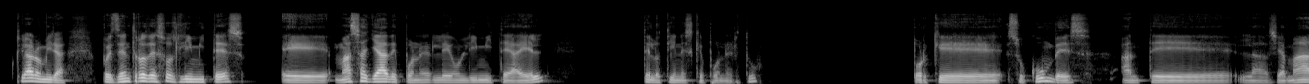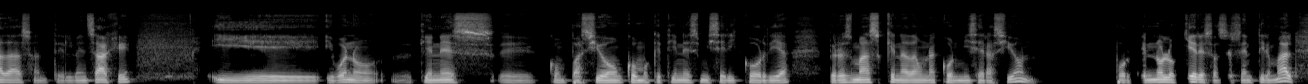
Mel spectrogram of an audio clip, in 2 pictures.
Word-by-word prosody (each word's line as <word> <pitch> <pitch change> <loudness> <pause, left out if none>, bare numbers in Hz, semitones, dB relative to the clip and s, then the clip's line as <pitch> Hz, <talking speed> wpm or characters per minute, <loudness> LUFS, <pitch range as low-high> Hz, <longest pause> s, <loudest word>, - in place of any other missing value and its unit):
Claro, 150 -3 +6
mira, 105 -6 +3 0.3
pues 115 -3 +2
dentro 140 +5 +6
de 140 - +7
esos 135 -2 +1
límites, 120 +2 +2 0.3
eh, 95 -2 +3
más 130 +8 +2
allá 130 -3 +8
de 120 - +2
ponerle 100 0 -2
un 100 0 -3
límite 95 -3 -2
a 85 - +1
él, 95 - +1 0.9
te 110 - -1
lo 95 -2 -2
tienes 95 -3 -4
que 90 - -8
poner 80 -2 -9
tú. 140 +3 -8 1.6
Porque 95 -3 +1
sucumbes 110 -11 -1 0.3
ante 90 -2 -1
las 85 -2 -8
llamadas, 100 +1 0
ante 85 -1 -12
el 85 0 -9
mensaje, 105 +5 0 0.8
y 90 -3 -1
y - - -4
bueno 95 -2 -1 0.4
tienes, 100 -2 0
eh, 90 -2 -9
compasión, 95 0 0
como 95 0 0
que - - -5
tienes 100 -2 -4
misericordia, 95 0 -2 0.4
pero 100 -1 +1
es 105 +1 0
más 105 0 +3
que 115 - -2
nada 100 -1 +2
una 95 0 -1
conmiseración, 90 - -3 0.7
porque - - -5
no 110 +2 +4
lo 105 -2 +4
quieres 110 -4 +2
hacer 90 0 -8
sentir 100 +1 -4
mal, - - +3
95 Hz, 125 wpm, -22 LUFS, 90-105 Hz, 1.6 s, allá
